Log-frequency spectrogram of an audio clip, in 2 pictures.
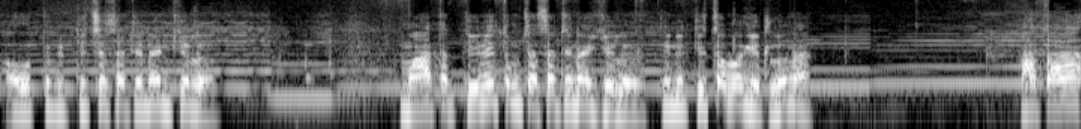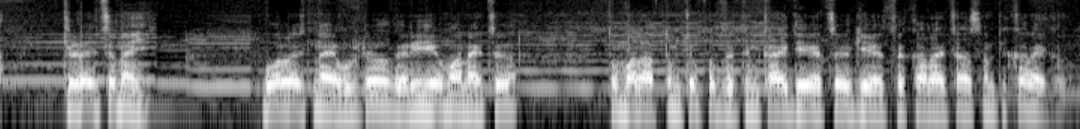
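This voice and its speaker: A calm village elder, played by a man, giving advice in a consoling way. His voice sits a little high. Faint music runs underneath. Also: a little fast, pauses often, natural voice. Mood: advising. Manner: advising, consoling.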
